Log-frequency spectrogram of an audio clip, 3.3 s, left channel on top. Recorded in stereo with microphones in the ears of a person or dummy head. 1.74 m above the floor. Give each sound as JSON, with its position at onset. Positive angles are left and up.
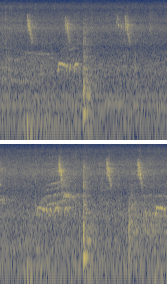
{"t": 1.7, "sound": "a snare drum", "side_deg": -25, "distance_m": 1.8}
